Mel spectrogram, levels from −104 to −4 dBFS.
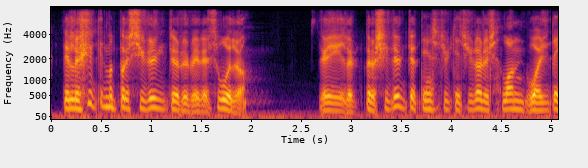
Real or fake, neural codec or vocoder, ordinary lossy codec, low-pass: fake; autoencoder, 22.05 kHz, a latent of 192 numbers a frame, VITS, trained on many speakers; none; 7.2 kHz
